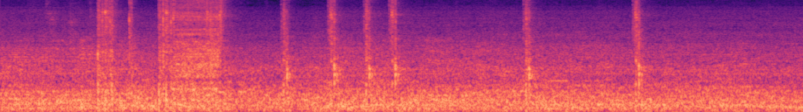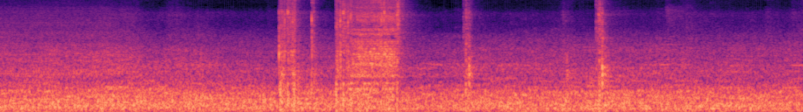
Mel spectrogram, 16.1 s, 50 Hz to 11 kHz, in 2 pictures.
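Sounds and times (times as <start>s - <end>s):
machine humming: 0.1s - 14.6s.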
